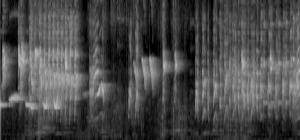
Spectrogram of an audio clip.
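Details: Orange-headed thrush song played to encourage young birds to sing: busy high warbling with sharp whistles and a rapid stream of overlapping notes, fading to softer twittering, with a faint low hum.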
